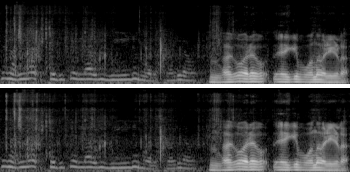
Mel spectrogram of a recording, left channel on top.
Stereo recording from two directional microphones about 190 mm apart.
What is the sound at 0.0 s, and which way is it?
Speech, 60° right (ahead or behind).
